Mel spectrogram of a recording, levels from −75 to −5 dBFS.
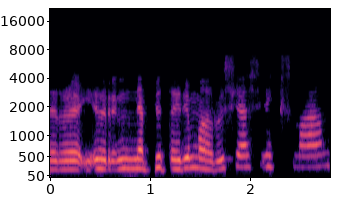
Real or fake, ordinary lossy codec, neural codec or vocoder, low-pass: real; Opus, 32 kbps; none; 7.2 kHz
